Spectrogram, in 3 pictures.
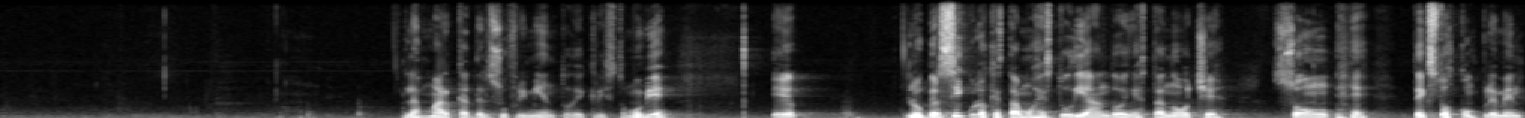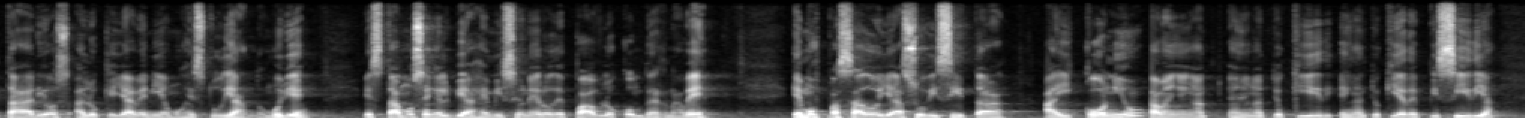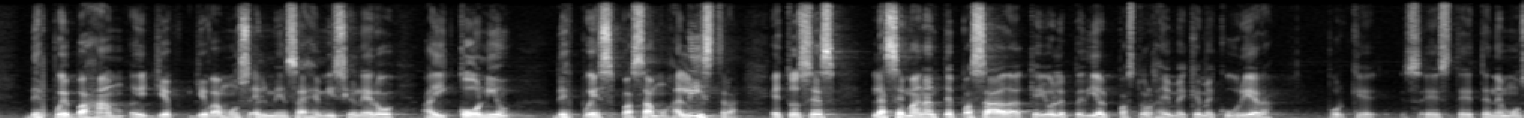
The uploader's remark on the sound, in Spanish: el 21 de Septiembre del 2023 en nuestro Culto de Estudio Bíblico del dia Jueves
